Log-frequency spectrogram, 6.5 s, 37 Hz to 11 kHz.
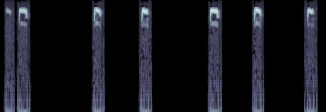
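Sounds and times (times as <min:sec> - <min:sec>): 
tree pipit singing: 0:00.1 - 0:00.6, 0:01.9 - 0:02.1, 0:02.8 - 0:03.0, 0:04.2 - 0:04.4, 0:05.1 - 0:05.3, 0:06.1 - 0:06.4.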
